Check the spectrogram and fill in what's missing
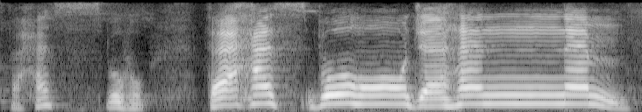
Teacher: السين اللي من صفاتها الهمس، الهمس والترقيق والصفير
